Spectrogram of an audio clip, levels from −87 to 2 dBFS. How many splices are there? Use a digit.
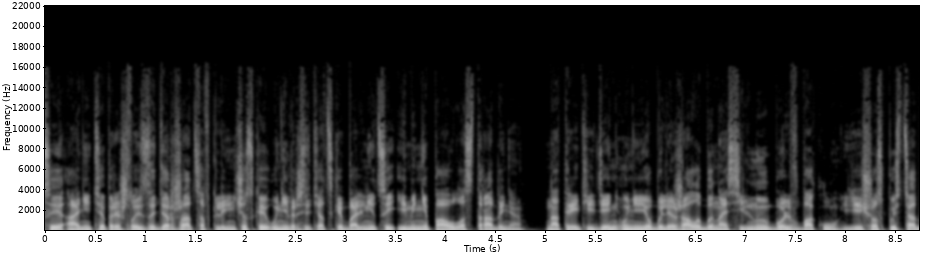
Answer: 0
